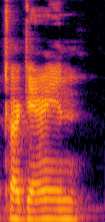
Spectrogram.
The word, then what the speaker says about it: Targaryen: I guess it just follows the Targaryen house.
